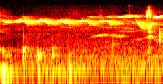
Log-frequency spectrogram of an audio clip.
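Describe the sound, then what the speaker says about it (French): Birds chirping and singing outdoors on a sunny day, quiet and somewhat distant, a few short tweets and a thin high whistle over faint background, no talk. "Il fait beau, les oiseaux chantent."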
